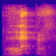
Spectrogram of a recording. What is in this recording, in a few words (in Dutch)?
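"Lepper", Luik, Opgroeiende jongen, jongeling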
